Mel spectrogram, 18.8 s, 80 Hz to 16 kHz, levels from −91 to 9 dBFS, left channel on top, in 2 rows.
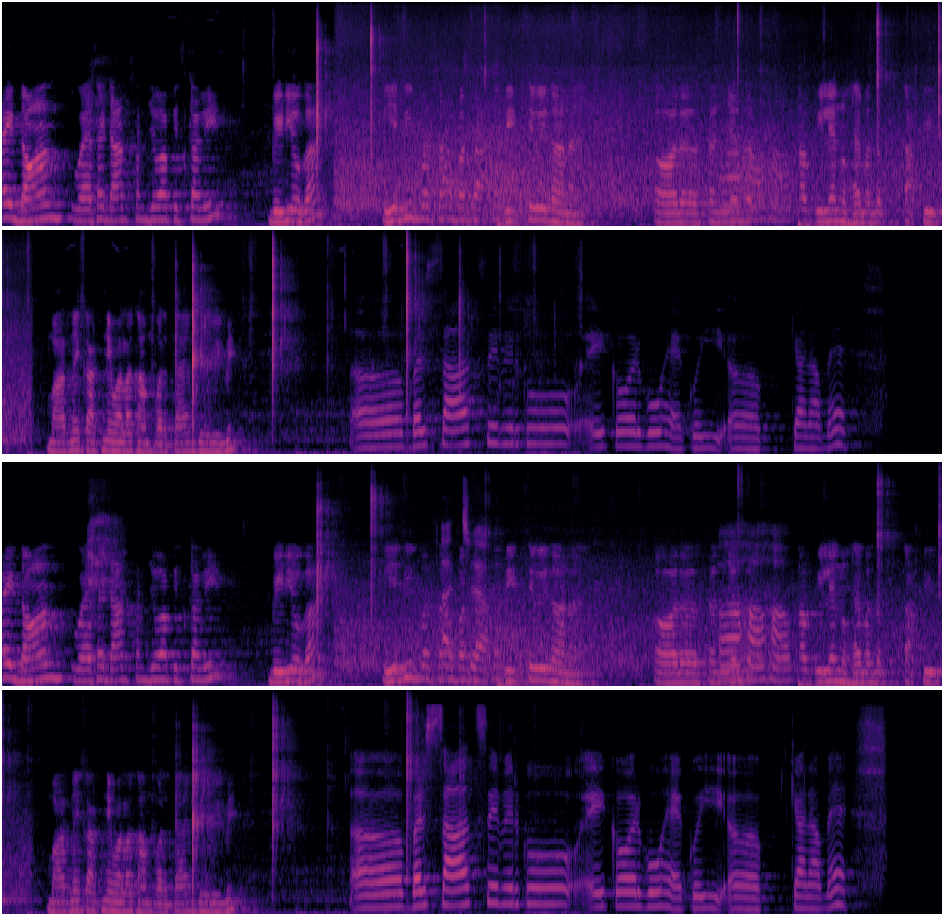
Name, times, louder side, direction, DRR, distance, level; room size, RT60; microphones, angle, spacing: voice 1, 0.0-2.2 2.7-3.2 3.8-5.8 6.5-7.5 8.0-9.4 9.9-11.7, left 2 dB, 30° left, 0.8 m, -45 dB
voice 2, 0.9-1.2 4.4-4.9 7.2-8.0 12.9-17.0 17.3-18.3, right 5 dB, 70° right, 0.5 m, -49 dB
Hands, 1.2-15.2, left 4 dB, 50° left, 1.2 m, -52 dB
sound 1, 3.3-9.7, left 6 dB, 75° left, 0.5 m, -52 dB
20.5 x 16.0 x 4.1 m
head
